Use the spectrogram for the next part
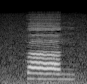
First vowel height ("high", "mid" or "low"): low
